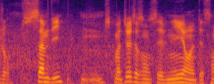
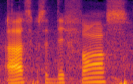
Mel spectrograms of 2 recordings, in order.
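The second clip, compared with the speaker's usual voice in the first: normal talking voice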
